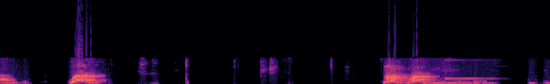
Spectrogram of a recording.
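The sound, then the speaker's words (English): A dog barks several times, a couple of short sharp barks followed by a longer, drawn-out howling bark, fairly loud, with quiet gaps and faint clicks between. “Maybe Alan's talking to his dog.”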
